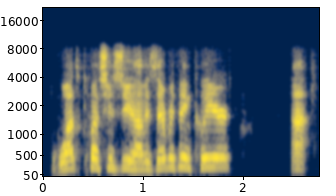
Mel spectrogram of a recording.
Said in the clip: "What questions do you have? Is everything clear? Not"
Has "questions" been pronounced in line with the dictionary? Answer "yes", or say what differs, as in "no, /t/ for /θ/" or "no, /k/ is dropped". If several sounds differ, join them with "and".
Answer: yes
